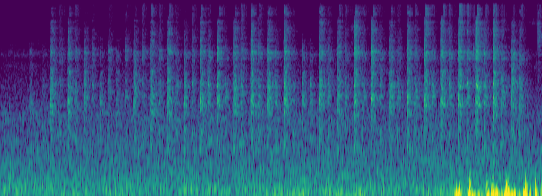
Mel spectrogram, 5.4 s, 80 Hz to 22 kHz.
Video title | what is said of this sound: Review and Unbox of M4A1 Daniel Defense and The God Father | Kumakalog kasi hindi siya upgraded. Hindi naka-fix outer barrel.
